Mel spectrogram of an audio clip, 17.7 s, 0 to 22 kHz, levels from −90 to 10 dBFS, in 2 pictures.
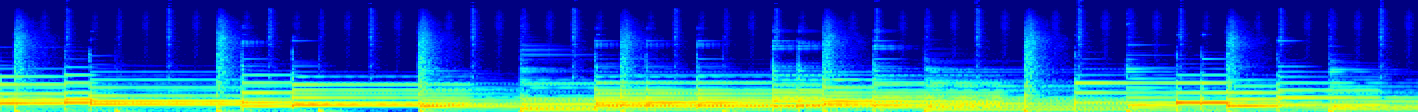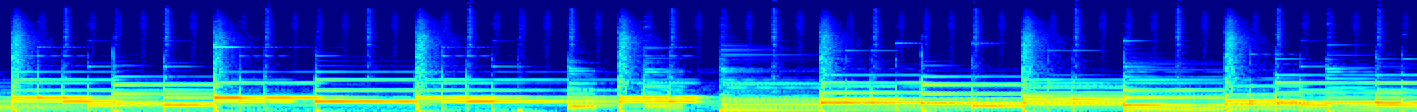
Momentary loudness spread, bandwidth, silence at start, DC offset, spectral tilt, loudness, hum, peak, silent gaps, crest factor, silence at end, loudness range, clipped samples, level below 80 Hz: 7 LU; 11.5 kHz; 0 s; under 0.1%; -9 dB/octave; -22 LUFS; none; -8 dBFS; none; 14 dB; 0 s; 2 LU; under 0.1%; -38 dBFS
